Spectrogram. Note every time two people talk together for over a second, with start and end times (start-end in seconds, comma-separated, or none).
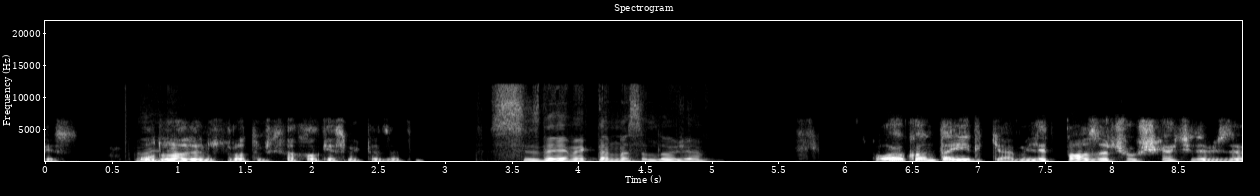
none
